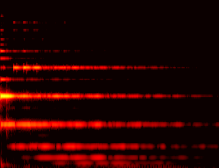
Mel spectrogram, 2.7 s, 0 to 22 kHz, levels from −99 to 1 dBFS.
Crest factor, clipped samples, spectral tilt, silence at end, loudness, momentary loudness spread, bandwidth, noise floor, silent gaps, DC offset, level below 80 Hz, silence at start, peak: 18 dB; under 0.1%; 2 dB/octave; 1.5 s; -31 LUFS; 25 LU; 13 kHz; -82 dBFS; none; under 0.1%; under -90 dBFS; 0 s; -18 dBFS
